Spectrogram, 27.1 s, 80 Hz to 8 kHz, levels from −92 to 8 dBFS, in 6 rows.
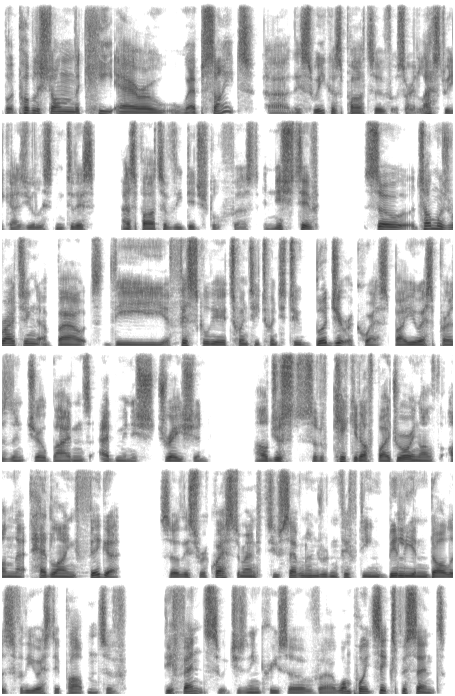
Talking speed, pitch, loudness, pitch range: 175 wpm, 115 Hz, -22 LUFS, 110-135 Hz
